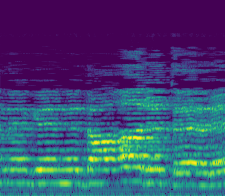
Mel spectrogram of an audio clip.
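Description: A solo male voice singing a college anthem unaccompanied into a microphone, in long held notes that slide from one pitch to the next with a short break near the end.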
